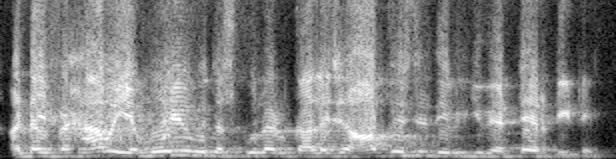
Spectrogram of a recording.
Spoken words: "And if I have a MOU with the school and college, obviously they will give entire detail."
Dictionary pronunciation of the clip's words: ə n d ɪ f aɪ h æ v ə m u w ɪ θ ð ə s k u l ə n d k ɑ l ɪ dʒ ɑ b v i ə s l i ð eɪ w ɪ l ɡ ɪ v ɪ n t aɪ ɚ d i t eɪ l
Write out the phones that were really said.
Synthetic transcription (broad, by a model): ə n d ɪ f aɪ h æ v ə m u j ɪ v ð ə s k u l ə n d k ɑ l ɪ dʒ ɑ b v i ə s l i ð eɪ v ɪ l ɡ ɪ v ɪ t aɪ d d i t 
